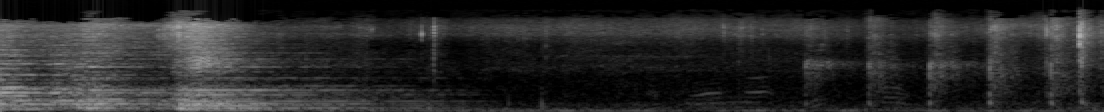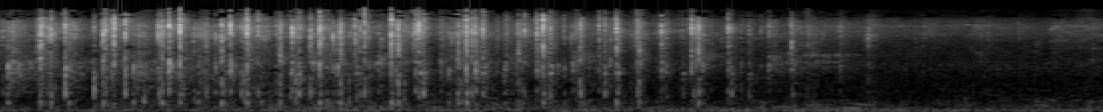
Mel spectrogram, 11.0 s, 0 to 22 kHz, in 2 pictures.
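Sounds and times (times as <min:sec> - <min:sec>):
crowd applauding: 0:04.4 - 0:10.0.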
